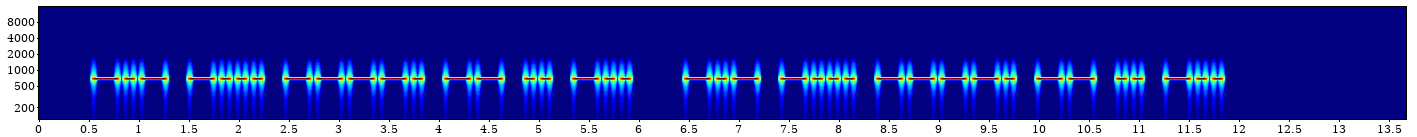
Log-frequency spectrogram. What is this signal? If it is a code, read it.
Morse code, heard as a keyed tone, about 15 wpm, 700 Hz. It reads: KB9MID KB9MID
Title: USA Call Signs Repeated 2x 15wpm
